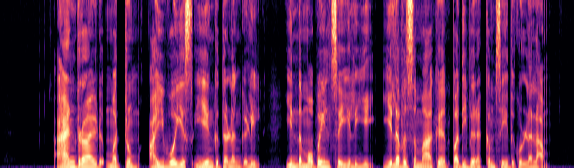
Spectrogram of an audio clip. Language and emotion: Tamil, neutral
